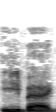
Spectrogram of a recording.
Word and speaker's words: Ebag: secret history of the e-bag marriage is now printed for the first time the ebag family who prefer their name to be accented on the first syllable once almost ruled old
